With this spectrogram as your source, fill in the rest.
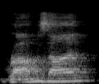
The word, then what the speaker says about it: Ramzan: So it was Ramzan Ramzan.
